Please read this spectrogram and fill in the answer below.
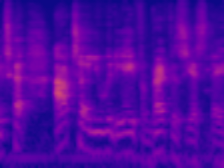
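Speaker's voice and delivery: ordinary talk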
